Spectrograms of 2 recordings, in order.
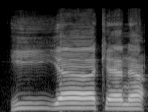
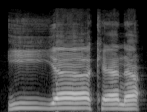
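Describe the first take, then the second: The two takes are said the same way.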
